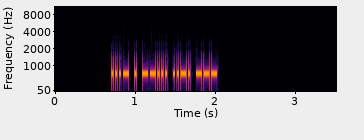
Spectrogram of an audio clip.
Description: Morse code, heard as a keyed tone, about 50 wpm, 700 Hz. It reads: VE7FO
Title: Call Signs Repeated 3x - 50wpm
